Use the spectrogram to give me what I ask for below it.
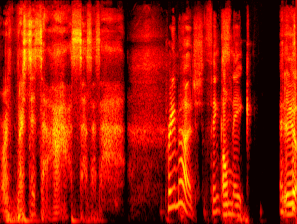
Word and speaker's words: Versyssa: But anyway, I get to have on the lovely Versissa. Is that how you say it? Yeah. You You were complaining they can't say your name. Imagine everybody butchering mine. Versissa.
